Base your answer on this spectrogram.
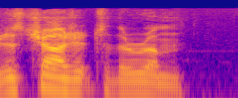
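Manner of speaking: plain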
